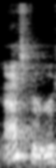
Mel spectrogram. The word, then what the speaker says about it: Asperger: Asperers is pronounced with a hard G to rhyme with burger. Okay. Often people with Asperger use talk using words that are very grown up and advanced for their age.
